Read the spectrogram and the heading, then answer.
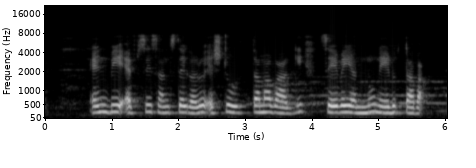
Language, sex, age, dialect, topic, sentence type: Kannada, female, 31-35, Central, banking, question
